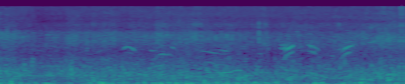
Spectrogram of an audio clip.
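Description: Wind buffeting the microphone in an uneven low rumble, over small lake waves lapping at the shore.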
